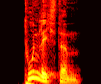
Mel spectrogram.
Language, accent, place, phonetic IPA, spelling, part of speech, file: German, Germany, Berlin, [ˈtuːnlɪçstəm], tunlichstem, adjective, De-tunlichstem.ogg
- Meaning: strong dative masculine/neuter singular superlative degree of tunlich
